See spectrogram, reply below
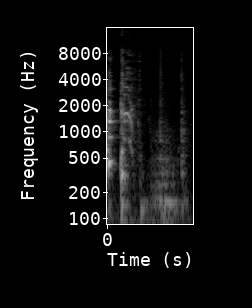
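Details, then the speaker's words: Adult with a harsh cough they are sure is from COVID, still ill and out of breath: two short, harsh cough bursts followed by a softer voiced throat sound, in a small room; cough. "And you can hear I'm coughing quite badly. That's I'm sure that is COVID."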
